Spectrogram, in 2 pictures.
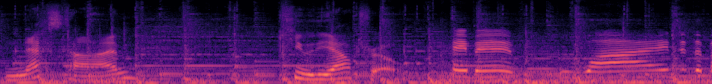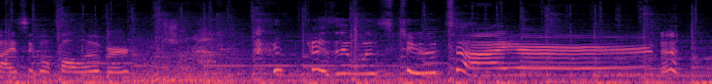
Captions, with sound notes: next time, cue the outro. - Hey babe? Why did the bicycle fall over. - Shut up. (laughter) - 'cause it was too tired.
